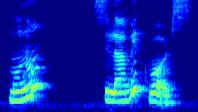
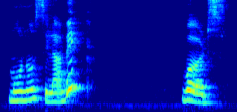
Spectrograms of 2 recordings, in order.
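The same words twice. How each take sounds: First: Monosyllabic words said slowly, each syllable spelled out; slow down and lay out monosyllabic words for the class; slow repeat. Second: Said in the usual way. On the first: Shown as a demonstration. Teacher repeating the key term for students, slow and deliberate.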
